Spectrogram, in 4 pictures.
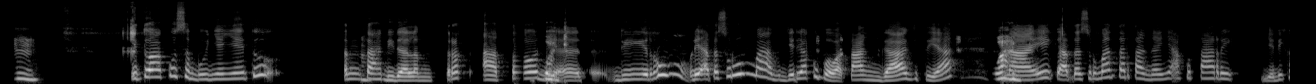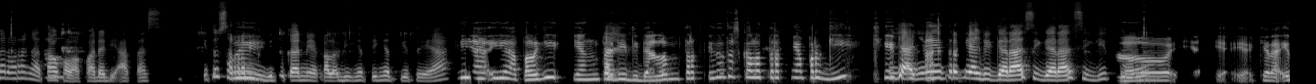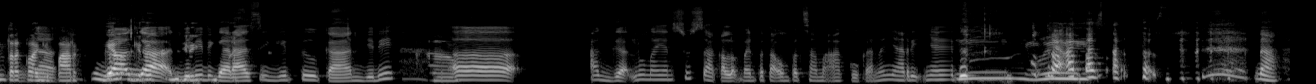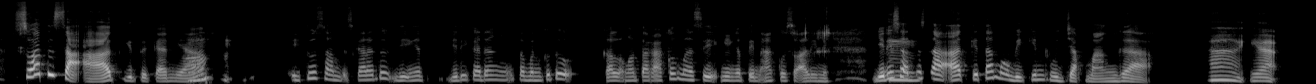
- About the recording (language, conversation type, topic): Indonesian, unstructured, Apa kenangan paling lucu yang kamu miliki dari masa kecilmu?
- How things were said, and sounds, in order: static; other background noise; chuckle; chuckle; distorted speech; chuckle; laughing while speaking: "gimana?"; laugh; laugh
